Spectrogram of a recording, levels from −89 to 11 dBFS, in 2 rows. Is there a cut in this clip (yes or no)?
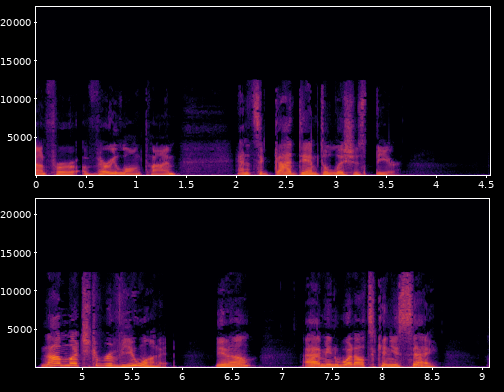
no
